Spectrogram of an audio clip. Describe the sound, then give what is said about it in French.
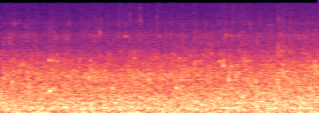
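Small waves of water lapping gently, a soft, continuous wash of trickling and splashing at an even level from start to finish, with no voices. “Ces petits clapotis, doucement.”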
